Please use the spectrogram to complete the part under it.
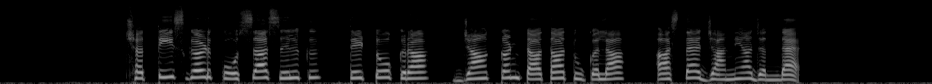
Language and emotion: Dogri, neutral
